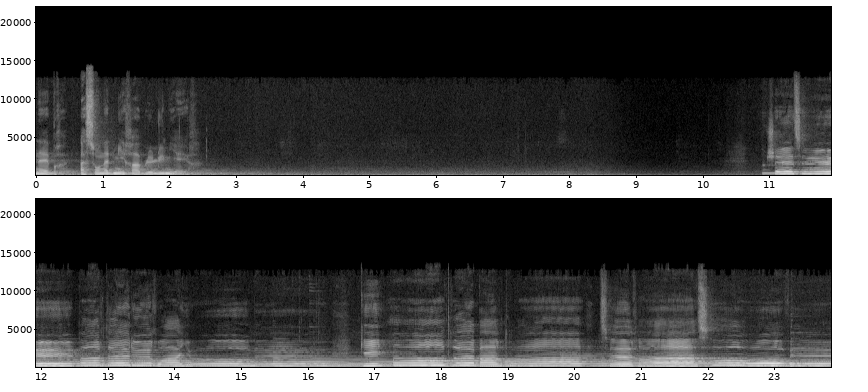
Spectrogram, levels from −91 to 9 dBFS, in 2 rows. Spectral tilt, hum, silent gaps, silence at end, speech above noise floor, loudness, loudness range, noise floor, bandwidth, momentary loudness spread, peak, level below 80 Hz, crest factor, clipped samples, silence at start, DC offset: -6.5 dB/octave; none; none; 0 s; 41 dB; -16 LUFS; 8 LU; -55 dBFS; 13.5 kHz; 10 LU; 0 dBFS; -52 dBFS; 16 dB; under 0.1%; 0 s; under 0.1%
